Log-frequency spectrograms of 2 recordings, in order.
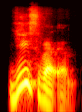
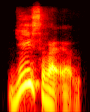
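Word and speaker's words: ישראל: And here we have the example of how this Hebrew phrase was literally pronounced Yisrael. Now, how does the Masoretic text render it, and how is it pronounced? It's pronounced Yisrael.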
